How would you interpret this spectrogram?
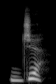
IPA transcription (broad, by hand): dʒ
